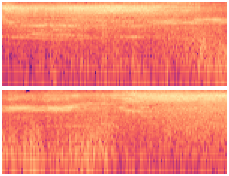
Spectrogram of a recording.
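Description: Zip-line trolley pulleys running fast along the steel cable: a steady rushing whir with a faint wavering whine, mixed with wind rushing over the microphone from the speed of the ride.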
